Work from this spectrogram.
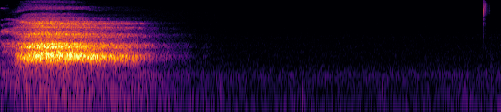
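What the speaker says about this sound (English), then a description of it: "Deep breath out." A long, deep exhale during a vinyasa yoga session, a breathy whoosh lasting almost two seconds that fades into quiet, followed by a faint tiny click.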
